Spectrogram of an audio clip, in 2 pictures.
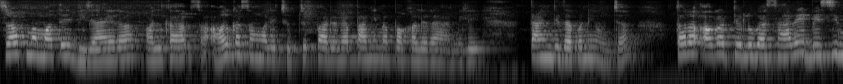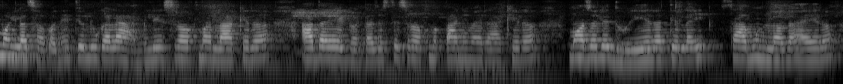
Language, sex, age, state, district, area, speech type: Nepali, female, 30-45, West Bengal, Jalpaiguri, urban, spontaneous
